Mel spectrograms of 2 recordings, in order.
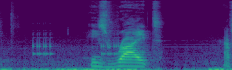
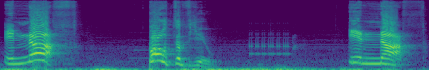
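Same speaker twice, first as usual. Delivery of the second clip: much higher and louder, stopping a fight; commanding shout; 11 semitones higher, 12 dB louder, slower than usual. Acted. Breaking up the quarrel between two companions, commanding shout. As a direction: cut through the argument at full volume.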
